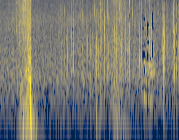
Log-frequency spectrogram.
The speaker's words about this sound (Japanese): 雨やまなそうだし、別にこのまま待っててもいいけど、先生はやることがあるでしょ。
